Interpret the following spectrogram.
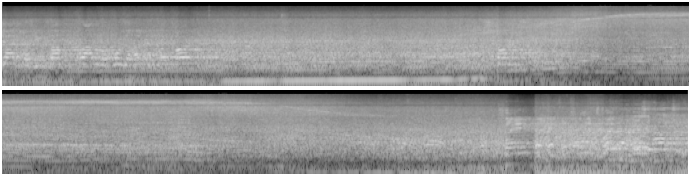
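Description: Turbocharged pulling tractor's engine running and building, its turbocharger whine climbing to a high, steady whistle about six seconds in and falling away about five seconds later, over arena crowd noise.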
